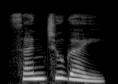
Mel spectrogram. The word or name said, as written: ಸಂಚಿಗೆ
